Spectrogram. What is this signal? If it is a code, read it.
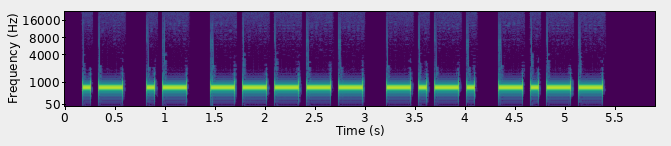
Morse code, heard as a keyed tone, about 17 wpm, 700 Hz. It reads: AA0CY
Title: Speed Racing - USA Call Signs 15wpm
